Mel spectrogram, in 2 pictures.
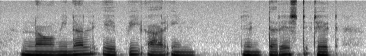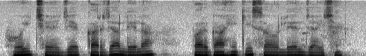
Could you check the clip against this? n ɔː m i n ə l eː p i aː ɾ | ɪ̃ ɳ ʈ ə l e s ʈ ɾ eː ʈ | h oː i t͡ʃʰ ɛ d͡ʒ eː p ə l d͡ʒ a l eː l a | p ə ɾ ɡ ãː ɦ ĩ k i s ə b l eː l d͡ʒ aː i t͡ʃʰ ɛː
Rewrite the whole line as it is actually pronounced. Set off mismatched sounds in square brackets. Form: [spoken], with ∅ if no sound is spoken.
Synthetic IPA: n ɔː m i n ə l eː p i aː ɾ | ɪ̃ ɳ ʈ ə [ɾ] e s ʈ ɾ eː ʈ | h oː i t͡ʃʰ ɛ d͡ʒ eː [k] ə [ɾ] d͡ʒ a l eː l a | p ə ɾ ɡ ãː ɦ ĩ k i s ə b l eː l d͡ʒ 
